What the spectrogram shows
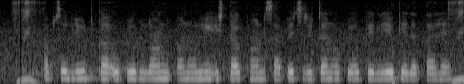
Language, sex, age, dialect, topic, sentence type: Hindi, female, 18-24, Kanauji Braj Bhasha, banking, statement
